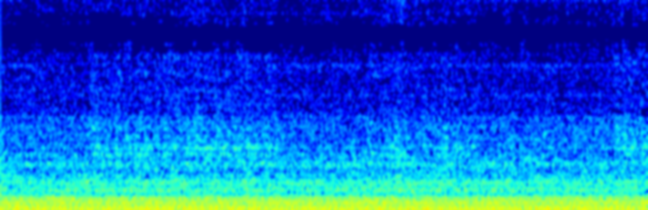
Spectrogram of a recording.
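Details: Microwave after cleaning the magnetron area and fitting a new waveguide cover: steady low hum with faint buzz, no crackling or popping; running normally with no arcing.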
